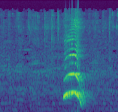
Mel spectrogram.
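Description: A single loud whoop of 'woo', its pitch rising and then falling steeply, about a second and a half in, over an otherwise quiet background.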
